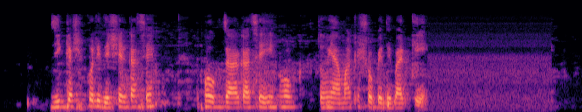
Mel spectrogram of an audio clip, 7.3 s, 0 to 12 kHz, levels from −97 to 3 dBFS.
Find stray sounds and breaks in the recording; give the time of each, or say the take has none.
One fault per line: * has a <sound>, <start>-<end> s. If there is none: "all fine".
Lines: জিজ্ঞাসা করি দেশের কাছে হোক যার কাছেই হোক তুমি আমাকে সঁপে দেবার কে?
all fine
